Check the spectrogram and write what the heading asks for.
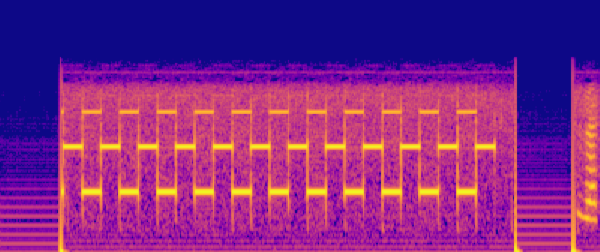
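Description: Fire dispatch alert tone received over a scanner radio: a loud two-pitch high-low warble, alternating about twice a second for around six seconds, opening with a squelch click about a second in and closing with another click. A dispatcher's voice comes in near the end.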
